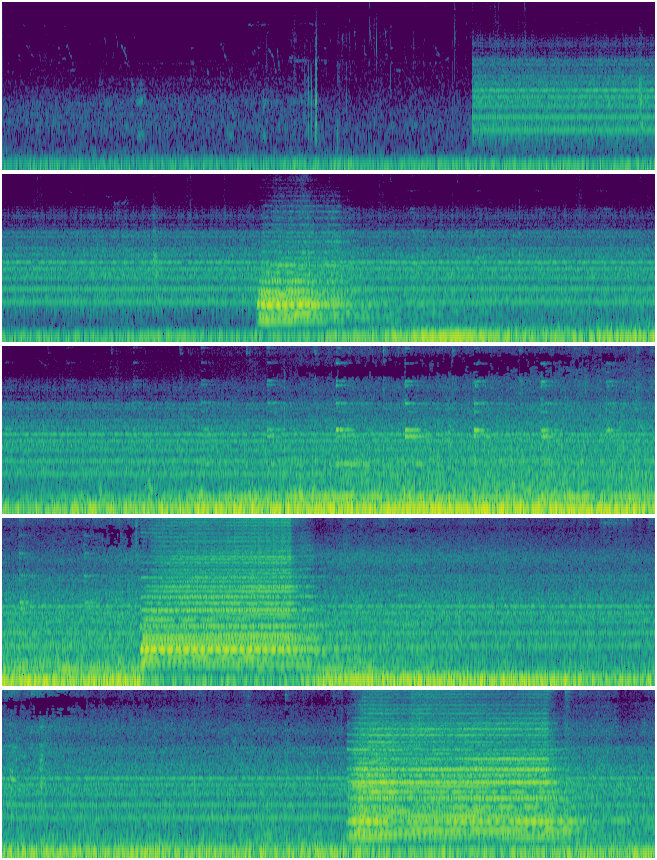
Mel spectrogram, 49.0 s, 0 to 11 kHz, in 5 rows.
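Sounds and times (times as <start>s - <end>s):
diesel locomotive engine rumble: 0.0s - 48.9s
train rolling noise: 0.0s - 48.9s
train horn blasts: 7.0s - 36.4s, 44.3s - 48.6s.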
